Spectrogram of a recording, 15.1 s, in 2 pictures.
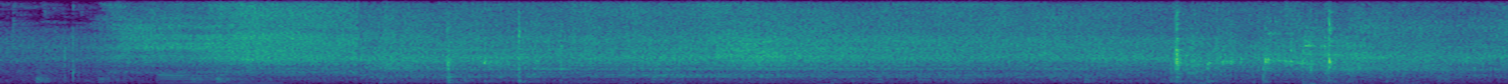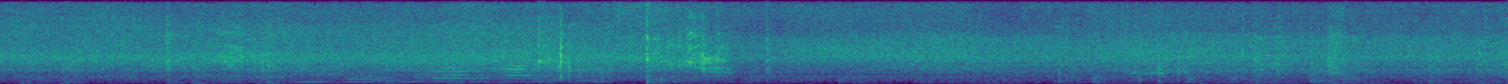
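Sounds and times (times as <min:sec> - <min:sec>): shrimp sizzling in hot oil: 0:00.0 - 0:15.0
metal spatula stirring: 0:05.8 - 0:06.8, 0:08.4 - 0:09.0, 0:10.1 - 0:11.3.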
